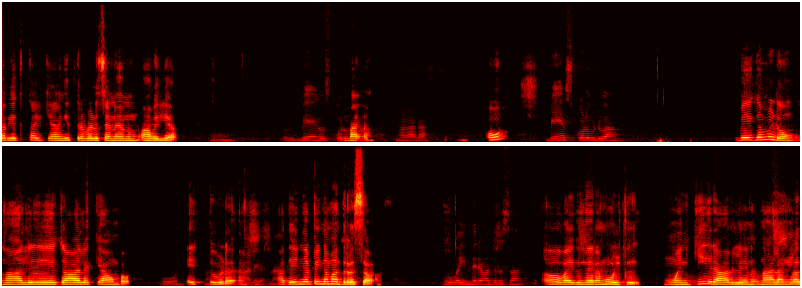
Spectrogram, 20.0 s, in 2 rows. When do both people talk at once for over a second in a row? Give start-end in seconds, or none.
none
